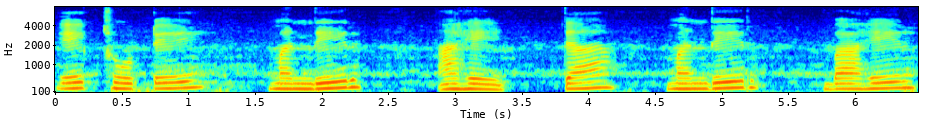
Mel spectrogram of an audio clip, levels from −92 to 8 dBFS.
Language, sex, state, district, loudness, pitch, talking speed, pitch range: Marathi, female, Maharashtra, Mumbai Suburban, -16 LUFS, 190 Hz, 75 wpm, 180-220 Hz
